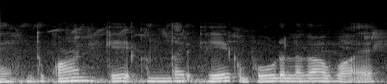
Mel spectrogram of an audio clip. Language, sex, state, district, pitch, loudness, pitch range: Hindi, male, Uttar Pradesh, Shamli, 140 Hz, -14 LUFS, 135-145 Hz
